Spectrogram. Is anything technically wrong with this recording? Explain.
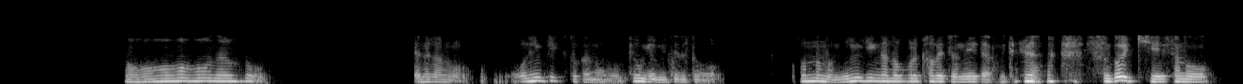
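Yes. The speech carries iLBC codec damage from start to finish. Nothing above about 3.8 kHz comes through, so the sound is narrowband and boxy, with dull sibilants. The codec codes each short frame's excitation on its own, without drawing on the frame before. The texture fits 20 ms frames at around 15 kbps. That independence leaves a plainly audible roughness. The voice takes on a slightly synthetic edge.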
